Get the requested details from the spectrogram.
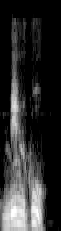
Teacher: This will be a shorter because here on ha there is a dhamma. Minhu, not minhu, because it does not change the meaning, but it does affect the beauty of that letter.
